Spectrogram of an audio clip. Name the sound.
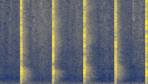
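one person clapping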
